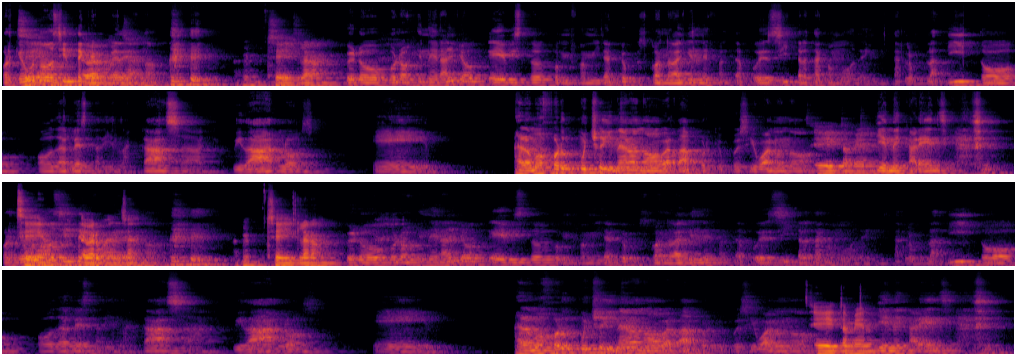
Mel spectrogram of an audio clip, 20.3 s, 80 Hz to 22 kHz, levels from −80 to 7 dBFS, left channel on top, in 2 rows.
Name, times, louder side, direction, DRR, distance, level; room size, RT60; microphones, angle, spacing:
voice 1, 0.0-2.0 3.4-8.8 9.0-10.1 10.5-12.1 12.4-13.2 13.8-14.5 15.2-18.2 18.9-20.1, left 3 dB, 55° left, 5 dB, 0.4 m, -30 dB
voice 2, 0.8-1.4 2.4-3.2 18.2-18.9, right 4 dB, 65° right, 7 dB, 0.4 m, -24 dB
3.4 x 2.2 x 4.2 m, 0.77 s
head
